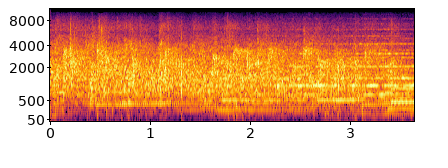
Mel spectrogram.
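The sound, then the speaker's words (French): An audience applauding and acclaiming God during a French-language church service: dense, steady clapping throughout, with sustained musical tones running beneath it. “Est-ce que tu peux acclamer Dieu pour sa vie”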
